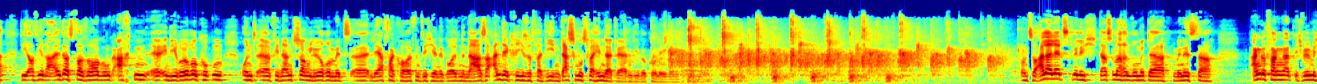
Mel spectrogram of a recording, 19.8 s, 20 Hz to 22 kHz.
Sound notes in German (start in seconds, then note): 9.2 Beifall SPD und vereinzelt DIE LINKE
